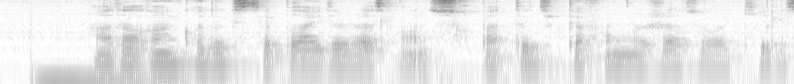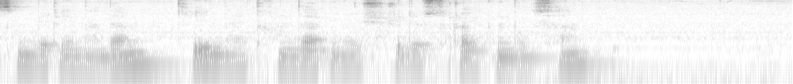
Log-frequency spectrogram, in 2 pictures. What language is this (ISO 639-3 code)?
kaz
